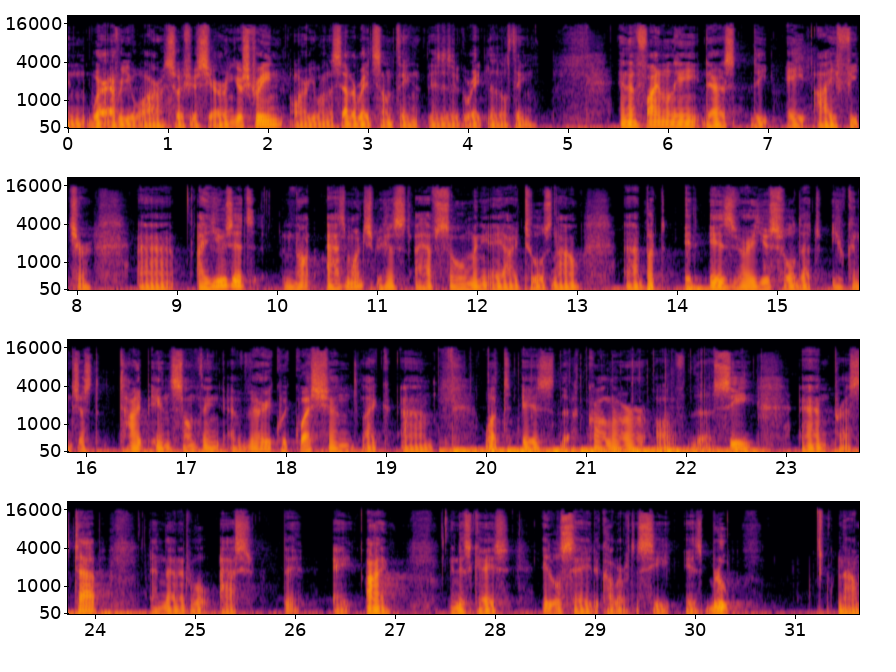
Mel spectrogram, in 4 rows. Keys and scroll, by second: 14.0 super+space.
